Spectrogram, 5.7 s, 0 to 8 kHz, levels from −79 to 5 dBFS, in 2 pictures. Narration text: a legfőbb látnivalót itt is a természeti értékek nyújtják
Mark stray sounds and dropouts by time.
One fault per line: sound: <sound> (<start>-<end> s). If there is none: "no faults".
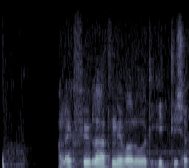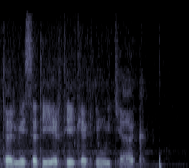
no faults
